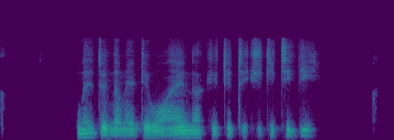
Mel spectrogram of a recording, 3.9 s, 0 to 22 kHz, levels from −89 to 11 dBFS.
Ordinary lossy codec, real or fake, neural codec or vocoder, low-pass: Opus, 64 kbps; fake; codec, 16 kHz, 0.5 kbps, FunCodec, trained on Chinese and English, 25 frames a second; 7.2 kHz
